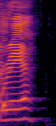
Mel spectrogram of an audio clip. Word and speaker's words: Rhea: Would you Nia Rhea? – I would. – Yeah. – It rhymes with diarrhea now you said it, so I don't like it anymore.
